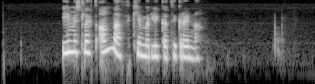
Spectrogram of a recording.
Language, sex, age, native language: Icelandic, female, 20-29, Icelandic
